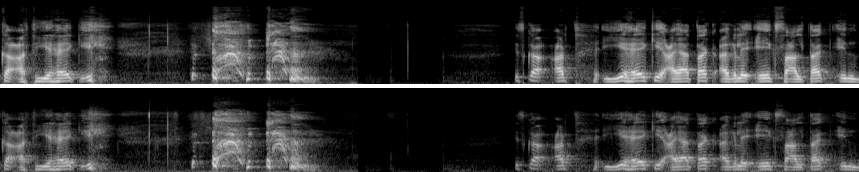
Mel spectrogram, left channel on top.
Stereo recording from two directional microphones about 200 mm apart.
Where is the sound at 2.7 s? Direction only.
30° left (ahead or behind).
